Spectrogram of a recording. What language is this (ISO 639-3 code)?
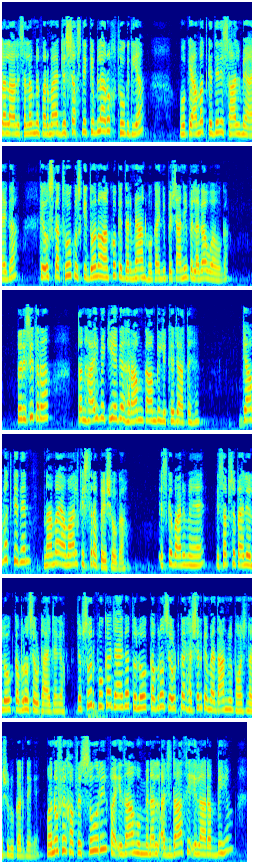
urd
